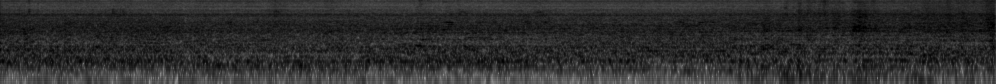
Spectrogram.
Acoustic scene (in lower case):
subway station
